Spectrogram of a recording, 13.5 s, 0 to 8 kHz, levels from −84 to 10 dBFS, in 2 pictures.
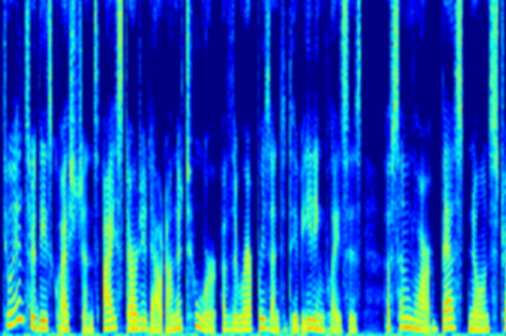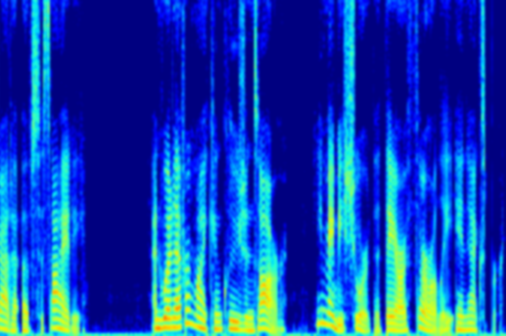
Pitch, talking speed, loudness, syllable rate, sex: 190 Hz, 170 wpm, -20 LUFS, 5.3 syllables/s, female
